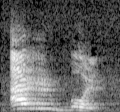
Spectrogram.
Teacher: Su sílaba tónica es ar.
